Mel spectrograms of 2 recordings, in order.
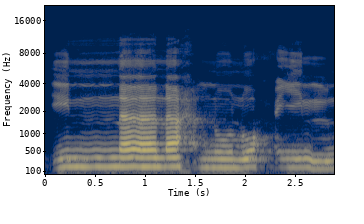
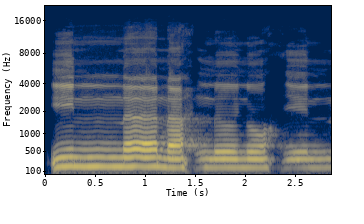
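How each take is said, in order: First: The u vowels are said with rounded lips. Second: The u vowels are said without lip rounding. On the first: The speaker calls it right. "Oh begitu baru betul" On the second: The speaker calls it wrong. "kalau tuan baca begini tak muncung"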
